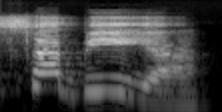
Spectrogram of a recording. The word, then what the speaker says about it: sabia: E sabia. Sabia, a sílaba tônica é a segunda.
